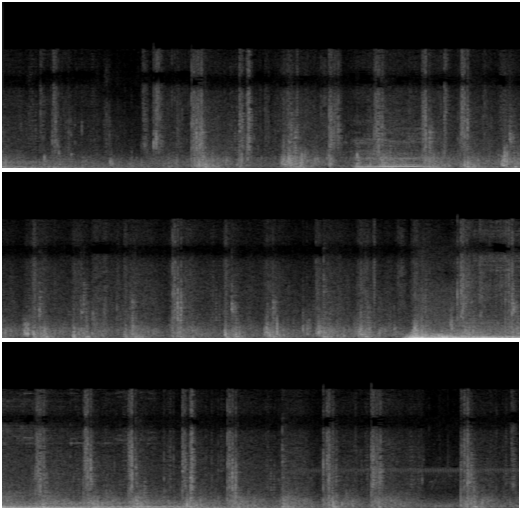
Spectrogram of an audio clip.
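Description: Footsteps thud quickly on a dirt path as a man runs.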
